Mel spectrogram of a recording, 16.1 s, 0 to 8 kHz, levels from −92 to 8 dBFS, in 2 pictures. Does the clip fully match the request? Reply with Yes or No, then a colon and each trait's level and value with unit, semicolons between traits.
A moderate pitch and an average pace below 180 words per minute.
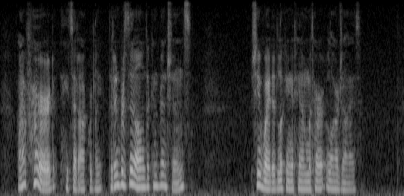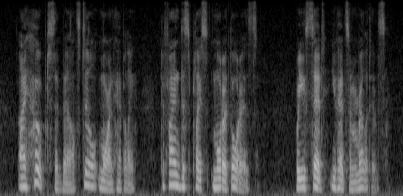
No: low, 130 Hz; average, 140 wpm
